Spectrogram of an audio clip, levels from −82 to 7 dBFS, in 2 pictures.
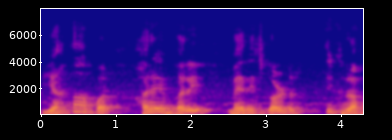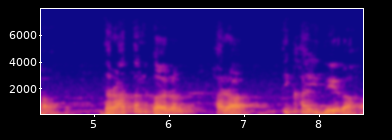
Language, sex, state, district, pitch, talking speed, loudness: Hindi, male, Rajasthan, Bikaner, 185 Hz, 120 wpm, -16 LUFS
